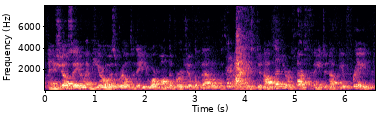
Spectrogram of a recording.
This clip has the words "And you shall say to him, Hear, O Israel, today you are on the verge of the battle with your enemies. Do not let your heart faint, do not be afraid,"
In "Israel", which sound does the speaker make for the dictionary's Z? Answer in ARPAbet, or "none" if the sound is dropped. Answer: Z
